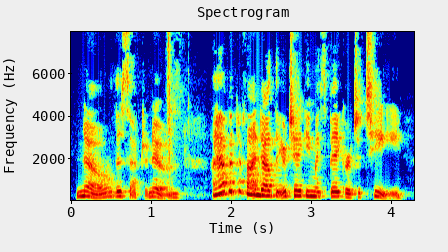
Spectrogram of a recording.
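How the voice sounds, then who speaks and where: Woman voicing a genteel, self-assured young gentleman. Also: mid-range voice, sing-song, moderate pace, creaky, reverberant, voice pushed up. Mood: confiding, self-assured.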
